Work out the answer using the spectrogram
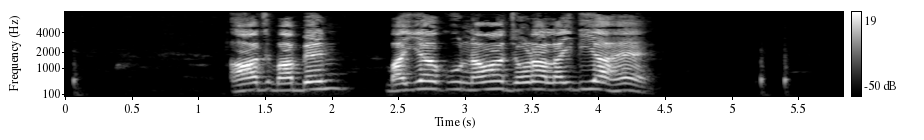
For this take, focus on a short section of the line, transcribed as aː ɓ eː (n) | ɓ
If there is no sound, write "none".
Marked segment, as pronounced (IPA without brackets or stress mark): n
